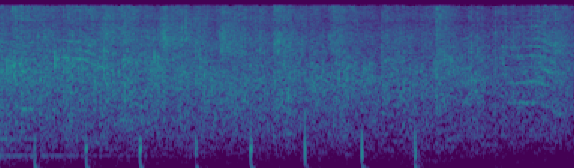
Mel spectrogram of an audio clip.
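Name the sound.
audience applauding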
